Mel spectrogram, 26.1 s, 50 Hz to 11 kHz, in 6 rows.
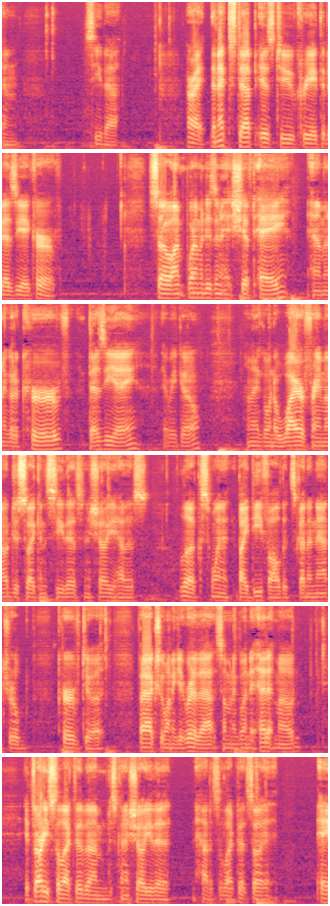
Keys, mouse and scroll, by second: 0.7 click, 2.3 shift+middle click, 7.9 shift+a, 11.6 z, 13.1-13.9 scroll up 6, 13.9 shift+middle click, 18.5 shift+middle click, 20.6 Tab, 25.2 a.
